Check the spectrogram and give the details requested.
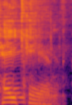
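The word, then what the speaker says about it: Kaycan: I used uh a a company called Ken spelled with a k a y k a n um they have a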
